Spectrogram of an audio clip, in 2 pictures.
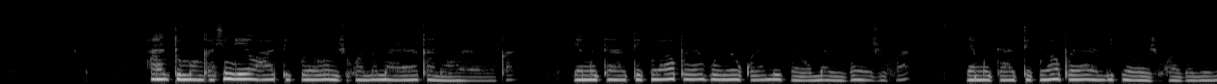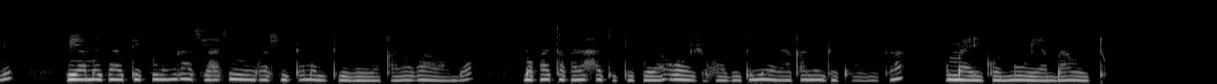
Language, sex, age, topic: Oshiwambo, female, 18-24, agriculture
